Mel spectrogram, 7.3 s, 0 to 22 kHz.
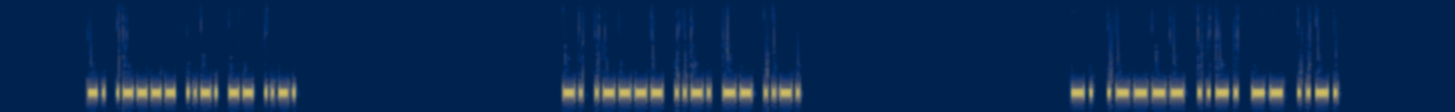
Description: Morse code, heard as a keyed tone, about 58 wpm, 700 Hz. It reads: N1FMF N1FMF N1FMF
